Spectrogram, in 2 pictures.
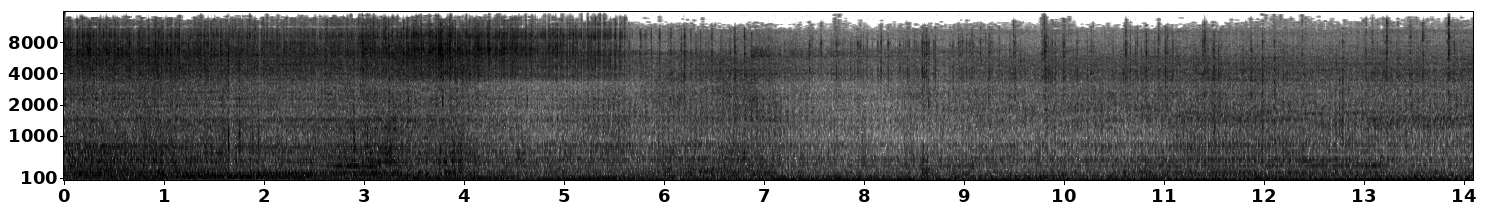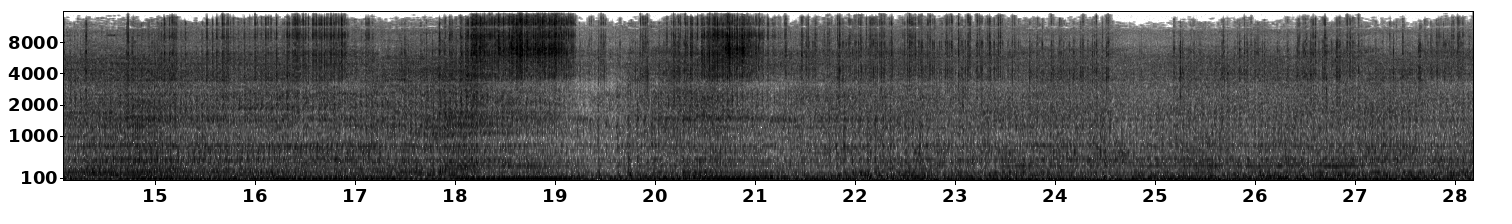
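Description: Suzuki DR650's single-cylinder engine running under way on a gravel road, its note dropping and rising a few times as the throttle changes.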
